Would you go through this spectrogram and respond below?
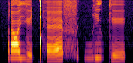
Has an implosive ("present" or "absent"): absent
